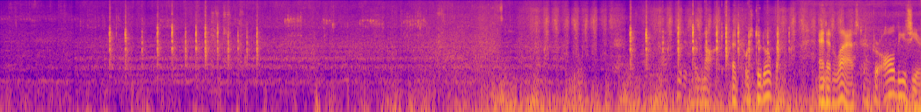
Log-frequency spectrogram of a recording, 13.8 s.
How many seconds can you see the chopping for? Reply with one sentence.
The chopping can be heard for 5 seconds in total.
